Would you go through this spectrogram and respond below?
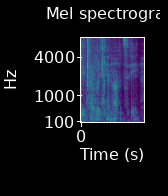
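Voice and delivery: soft unvoiced whisper; whispered aside. Real, not acted. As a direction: murmur it to the viewers.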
